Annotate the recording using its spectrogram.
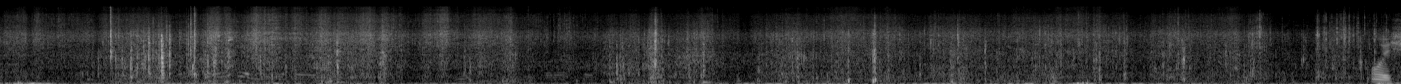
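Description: Plastic bags and paper rustling and crinkling as gloved hands rummage through rubbish in a dumpster, with scattered sharp crackles.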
